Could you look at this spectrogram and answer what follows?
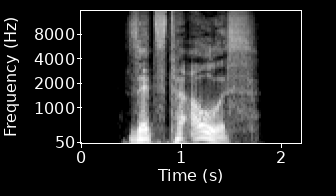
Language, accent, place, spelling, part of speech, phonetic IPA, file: German, Germany, Berlin, setzte aus, verb, [ˌzɛt͡stə ˈaʊ̯s], De-setzte aus.ogg
- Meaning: inflection of aussetzen: 1. first/third-person singular preterite 2. first/third-person singular subjunctive II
